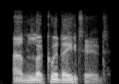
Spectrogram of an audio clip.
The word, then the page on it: Unliquidated: British English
